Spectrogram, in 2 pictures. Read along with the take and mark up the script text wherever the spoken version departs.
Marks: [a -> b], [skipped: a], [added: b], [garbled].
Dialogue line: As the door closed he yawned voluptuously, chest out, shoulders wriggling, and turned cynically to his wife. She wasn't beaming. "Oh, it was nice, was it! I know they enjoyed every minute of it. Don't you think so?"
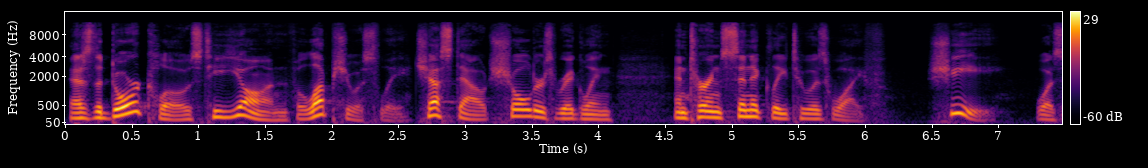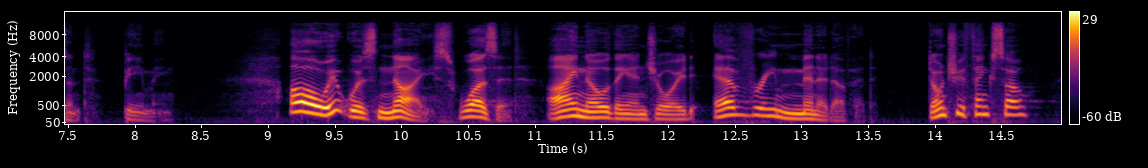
As the door closed he yawned voluptuously, chest out, shoulders wriggling, and turned cynically to his wife. She wasn't beaming. "Oh, it was nice, was it! I know they enjoyed every minute of it. Don't you think so?"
